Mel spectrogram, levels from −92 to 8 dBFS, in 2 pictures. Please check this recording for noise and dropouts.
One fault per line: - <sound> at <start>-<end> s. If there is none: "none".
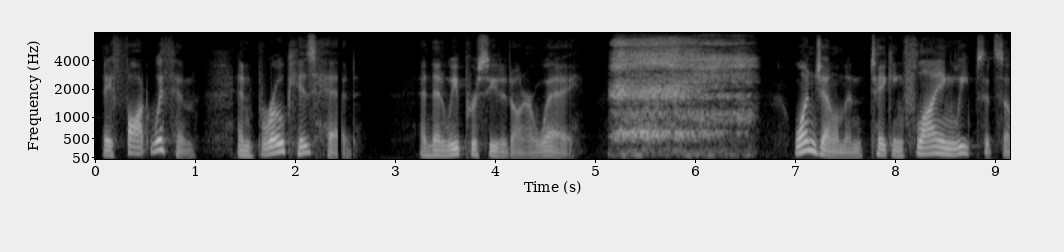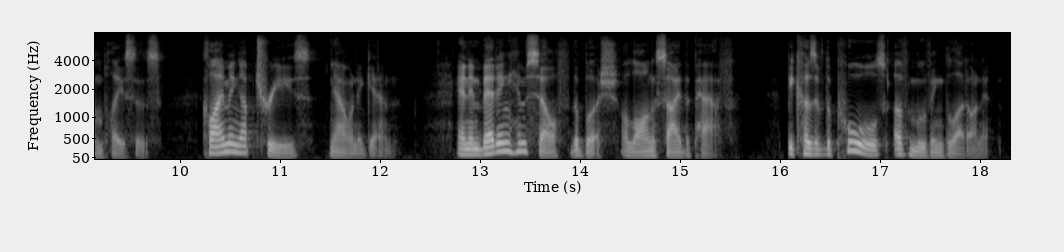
- dropout at 2.4-2.5 s
- sigh at 5.1-6.7 s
